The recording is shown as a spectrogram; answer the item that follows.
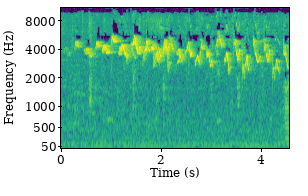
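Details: An ultramarine grosbeak, a bird just out of moult and already singing well, sings a steady run of sweet, warbled, slurred notes, rising and falling without a break, over a low hum and faint talk.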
